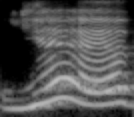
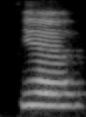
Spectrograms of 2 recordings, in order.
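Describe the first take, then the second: First: The word is said brightly, with energy. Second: The word is said flatly, without energy. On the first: The speaker is keen to go. The speaker calls it right. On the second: The speaker does not really want to go. The speaker calls it wrong.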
